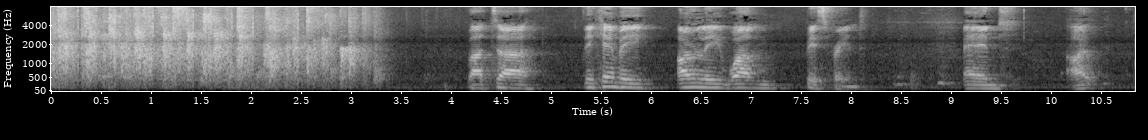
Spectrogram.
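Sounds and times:
audience applause: 0.0 - 3.4
speech: 4.2 - 10.8.

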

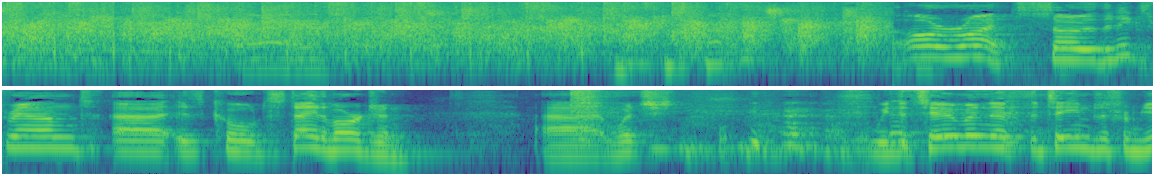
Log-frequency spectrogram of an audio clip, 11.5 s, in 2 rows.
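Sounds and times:
crowd applause: 0.0 - 4.5
laughter: 2.7 - 4.4, 8.6 - 11.2
speech: 4.5 - 11.5.

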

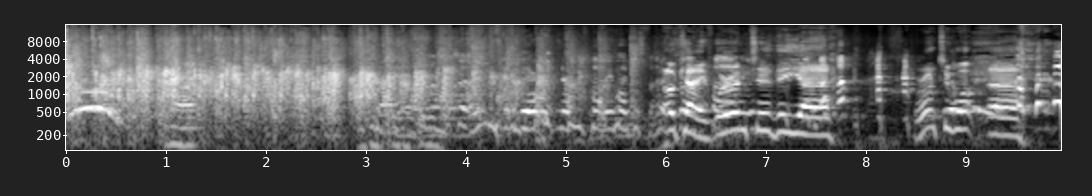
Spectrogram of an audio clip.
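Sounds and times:
audience applause: 0.0 - 5.8
speech: 5.1 - 7.8, 8.5 - 9.7
laughter: 6.0 - 9.9.

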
